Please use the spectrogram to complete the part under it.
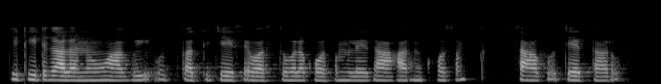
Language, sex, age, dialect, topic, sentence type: Telugu, female, 18-24, Southern, agriculture, statement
